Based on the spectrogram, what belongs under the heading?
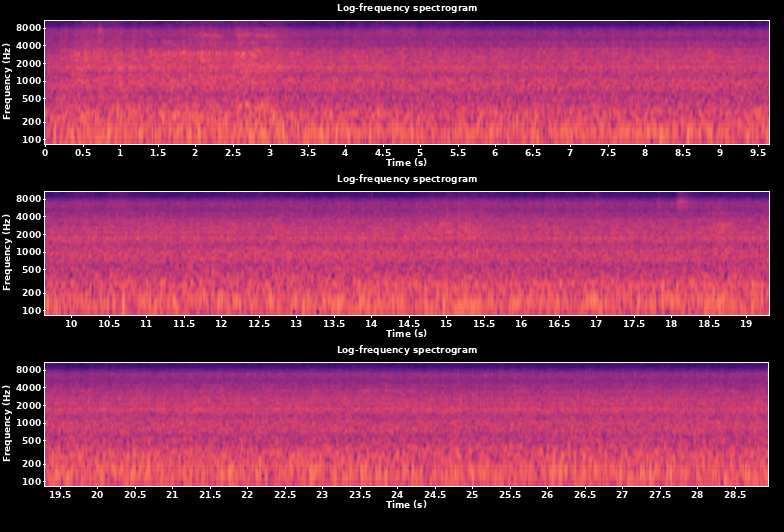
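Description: Car engine idling while stopped, heard from inside the cabin as a steady low hum, with a truck crossing in front in the first few seconds.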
